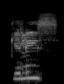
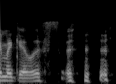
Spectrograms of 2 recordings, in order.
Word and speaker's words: McGillis: over now to gillies if I've mispronounced your surname I apologize I'm pretty no that's absolutely fine I'm used to all sorts but it's a McGillis great job by the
